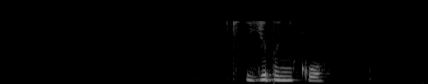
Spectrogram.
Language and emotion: Russian, angry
